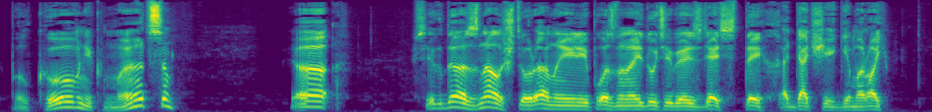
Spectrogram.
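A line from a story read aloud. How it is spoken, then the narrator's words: Mock-grumbling, secretly joyful colonel. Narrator (Russian): пробурчал полковник, но радость, светившаяся в его глазах, указывала на то, что сказано это не всерьез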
